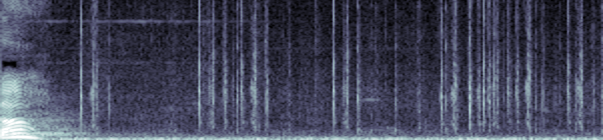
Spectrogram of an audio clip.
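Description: Fingers tap quickly on a computer keyboard.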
